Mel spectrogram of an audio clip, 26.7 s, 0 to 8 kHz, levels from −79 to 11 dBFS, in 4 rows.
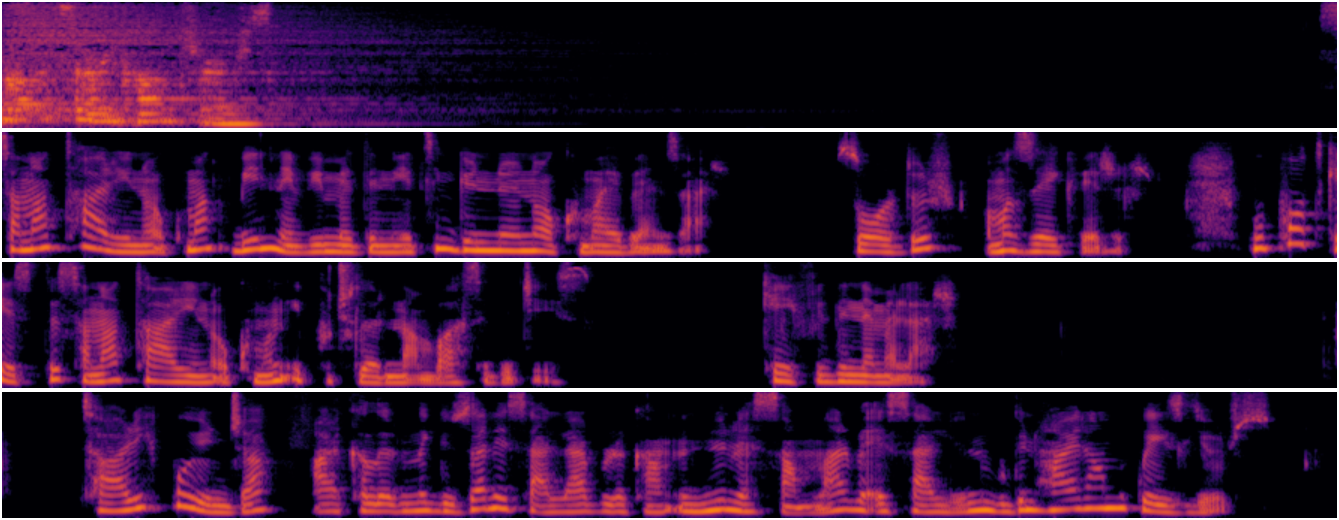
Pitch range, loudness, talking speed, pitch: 160-220 Hz, -23 LUFS, 80 wpm, 180 Hz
